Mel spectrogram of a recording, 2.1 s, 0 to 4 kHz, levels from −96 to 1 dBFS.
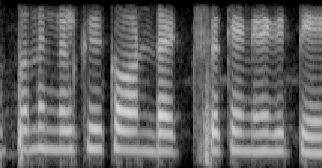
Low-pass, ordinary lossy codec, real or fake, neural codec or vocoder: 3.6 kHz; none; fake; vocoder, 44.1 kHz, 80 mel bands, Vocos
